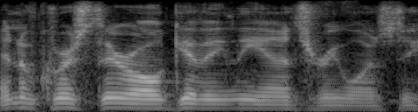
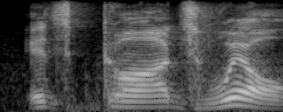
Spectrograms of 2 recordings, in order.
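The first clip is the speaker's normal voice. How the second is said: loud, raised-voice yell; 4 semitones higher, 8 dB louder than usual. Retelling how the instructor raised his voice: imitating someone yelling. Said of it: "he raised his voice, uh, yelling it".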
